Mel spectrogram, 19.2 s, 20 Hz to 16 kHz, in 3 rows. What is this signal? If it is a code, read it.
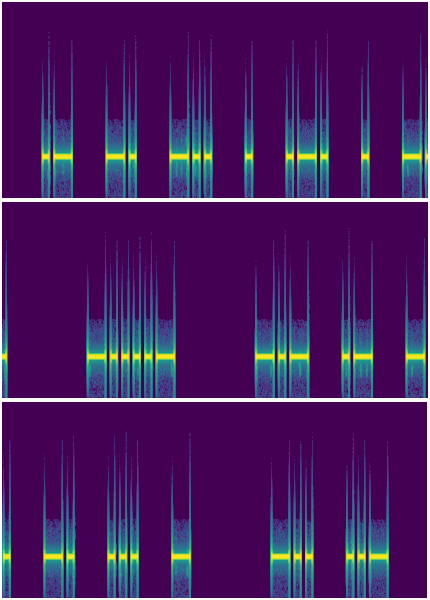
Morse code, heard as a keyed tone, about 14 wpm, spaced as for 10 wpm, 800 Hz. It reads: ANDEREN - KANNST DU
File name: Morsekurs / Witze / Witz 31. März 2026 50 F70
